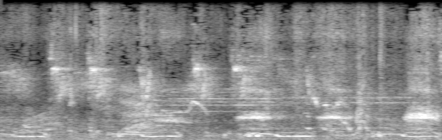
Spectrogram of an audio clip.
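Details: Pigeons playing in a loft give low, rolling coos, each phrase swelling and dipping, four phrases in about four seconds, with a few higher chirps and a soft background hum.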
